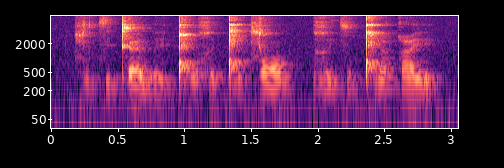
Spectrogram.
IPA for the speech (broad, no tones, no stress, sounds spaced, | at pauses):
t͡ɕ u t͡s i kʼ æ w e ǃʰ u χ i ɡ͡ǃ e t͡ɕ ɒ | ʁ i t͡s o ǃʼ i q e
